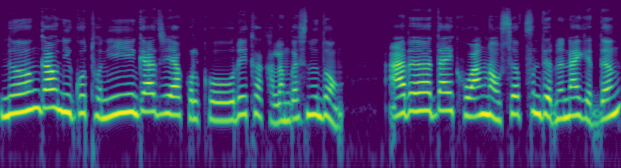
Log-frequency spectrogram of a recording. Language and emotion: Bodo, disgusted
